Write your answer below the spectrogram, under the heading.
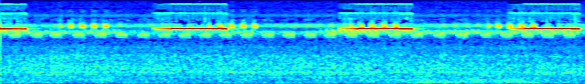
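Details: Insects calling as a calming natural sound: a high, steady trill bursting out about every two seconds, with softer pulsed chirping running between the bursts.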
